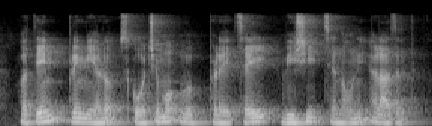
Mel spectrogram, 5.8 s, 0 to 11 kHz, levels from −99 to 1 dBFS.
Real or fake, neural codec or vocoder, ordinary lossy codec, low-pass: real; none; none; 7.2 kHz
